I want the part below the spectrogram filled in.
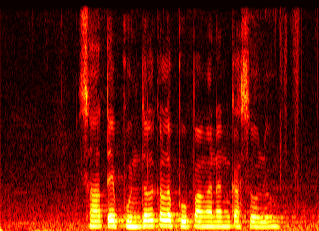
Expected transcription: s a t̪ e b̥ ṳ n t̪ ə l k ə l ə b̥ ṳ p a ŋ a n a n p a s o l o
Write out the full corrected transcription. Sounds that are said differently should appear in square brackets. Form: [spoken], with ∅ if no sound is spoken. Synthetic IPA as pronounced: s a t̪ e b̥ ṳ n t̪ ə l k ə l ə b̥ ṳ p a ŋ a n a n [k] a s o l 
